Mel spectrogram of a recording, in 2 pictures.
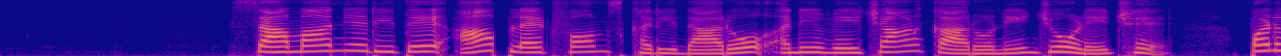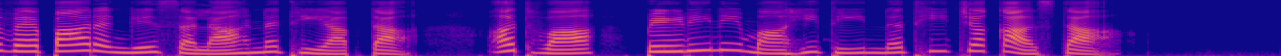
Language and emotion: Gujarati, neutral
